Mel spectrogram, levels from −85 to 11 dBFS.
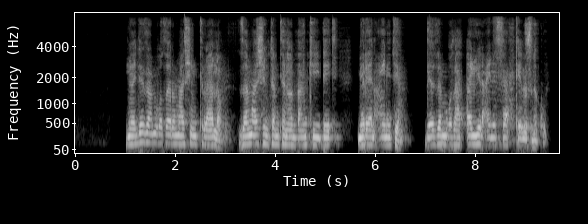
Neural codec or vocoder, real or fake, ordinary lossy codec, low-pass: codec, 44.1 kHz, 1.7 kbps, Pupu-Codec; fake; AAC, 32 kbps; 7.2 kHz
